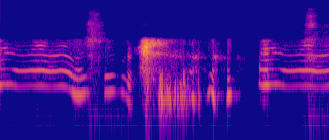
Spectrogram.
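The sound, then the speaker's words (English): A person mimics a cat over the phone, giving drawn-out, wavering meows with a short burst of louder, noisier vocalizing in the middle, followed by another long meow; fairly loud. “I just feel that animal sounds created on the bone phone don't happen often enough when I check the inbox.”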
